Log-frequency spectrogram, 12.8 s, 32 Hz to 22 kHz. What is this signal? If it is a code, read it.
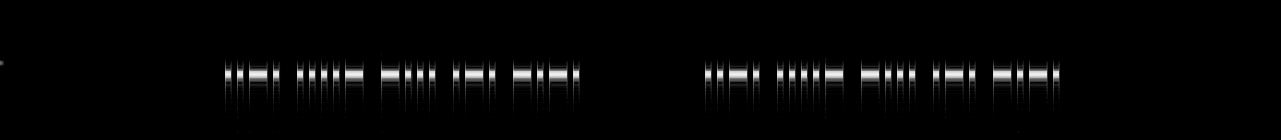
Morse code, heard as a keyed tone, about 20 wpm, 700 Hz. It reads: F4BRC F4BRC
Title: DXCC-100 Call Signs - 5 Characters - Repeated 2x - 20wpm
